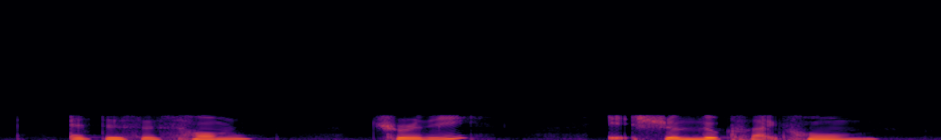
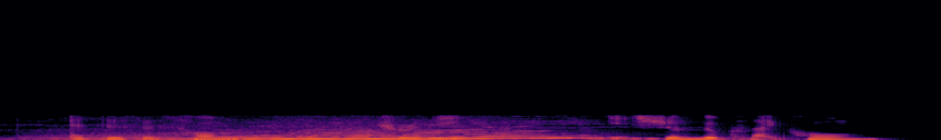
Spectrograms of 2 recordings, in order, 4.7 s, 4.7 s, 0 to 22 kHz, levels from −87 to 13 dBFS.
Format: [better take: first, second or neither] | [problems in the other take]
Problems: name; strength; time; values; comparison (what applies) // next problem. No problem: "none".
first | noise reduction (classical method log-MMSE)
